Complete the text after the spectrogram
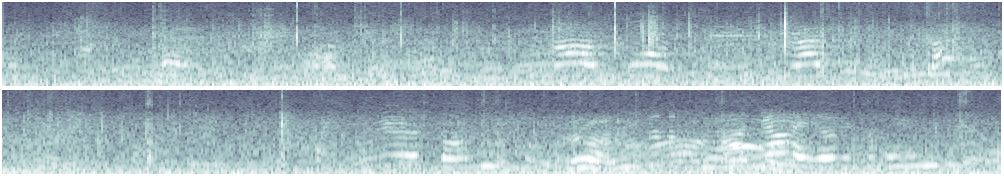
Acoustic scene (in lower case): park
